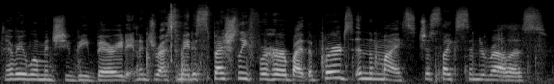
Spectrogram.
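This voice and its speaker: An actress playing a sharp-tongued, sardonic blind woman who teases with dry, biting humor. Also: fairly high pitch, brisk, a little hiss or hum, natural voice. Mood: wry. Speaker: film character, blind sister.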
